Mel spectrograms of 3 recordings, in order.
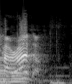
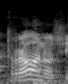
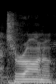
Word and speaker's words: Toronto: A Trono Trono. – A, ma, scusa, ma perché si scrive Toronto? – È eh, la pronuncia Tor- local, Trono. Ottawa e Toronto.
